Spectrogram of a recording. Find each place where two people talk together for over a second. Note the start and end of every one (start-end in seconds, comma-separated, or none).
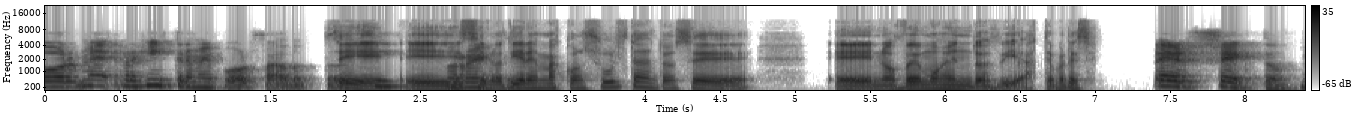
1.9-3.2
